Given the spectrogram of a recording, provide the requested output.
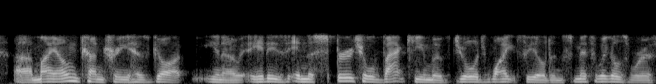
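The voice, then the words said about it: Speaks with a noticeable accent. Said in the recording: “as you can tell, I got a funny accent”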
